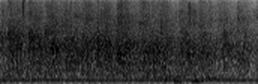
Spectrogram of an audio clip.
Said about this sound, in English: You got a round of applause there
